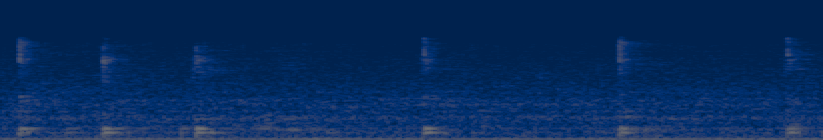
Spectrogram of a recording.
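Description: Faint computer mouse clicks, about six at uneven spacing, over a low steady hum.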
